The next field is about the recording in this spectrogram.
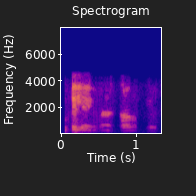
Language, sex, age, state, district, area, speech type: Tamil, male, 18-30, Tamil Nadu, Tirunelveli, rural, conversation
